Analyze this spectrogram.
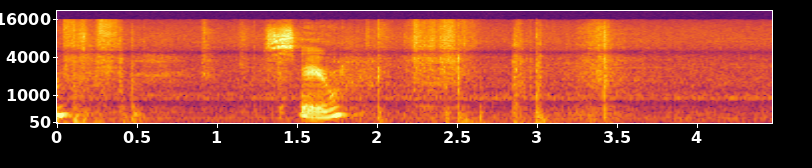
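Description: Sheets of stiff paper rustle softly in a hand.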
